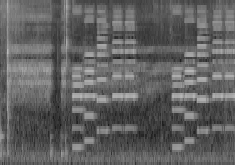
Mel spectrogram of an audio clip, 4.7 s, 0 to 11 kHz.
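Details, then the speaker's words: Puritan Bennett 840 ventilator with test lung disconnected: loud repeating stepped tones about every two seconds, continuing until cleared, the high-priority circuit-disconnect alarm. "can see the red alarm circuit disconnect I've gone ahead and pause this so it's not beeping at me but that's the sound that you're gonna hear anytime you have a top tier alarm go off"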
